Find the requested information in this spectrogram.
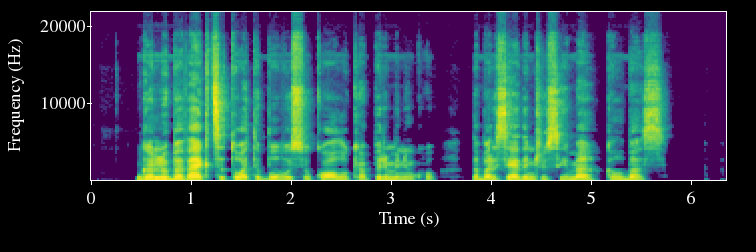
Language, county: Lithuanian, Vilnius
